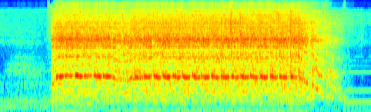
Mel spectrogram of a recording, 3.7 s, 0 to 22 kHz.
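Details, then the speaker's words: Titan 440i airless paint sprayer pumping water in prime/clean: pump whirs steadily about three seconds, then a faint hiss lingers after it stops, showing a worn, loose-clicking prime valve (part 700-258) not sealing. "if you can hear this noise when it just turns off it sounds like it hisses"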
